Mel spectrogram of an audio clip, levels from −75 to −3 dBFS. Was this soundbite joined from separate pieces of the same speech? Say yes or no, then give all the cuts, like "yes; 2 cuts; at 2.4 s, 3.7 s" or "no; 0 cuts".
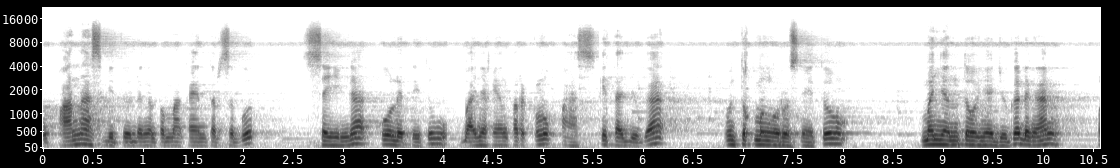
yes; 1 cut; at 5.5 s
